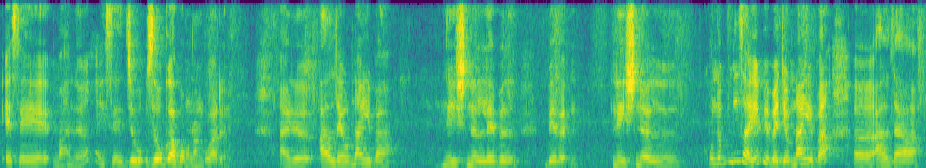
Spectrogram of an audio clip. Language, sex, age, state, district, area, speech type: Bodo, female, 18-30, Assam, Chirang, urban, spontaneous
